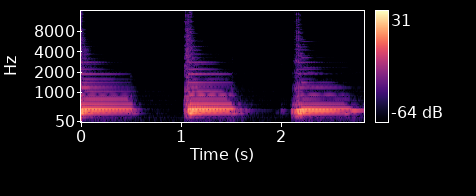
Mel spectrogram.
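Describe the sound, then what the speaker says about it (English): A single ukulele F melody note is plucked three times in an even rhythm, each ringing briefly and fading before the next, close and clean. "there's a single F note, melody note there in there,"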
